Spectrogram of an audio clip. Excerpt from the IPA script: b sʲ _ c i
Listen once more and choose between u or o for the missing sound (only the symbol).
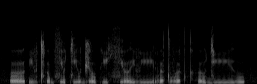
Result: o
